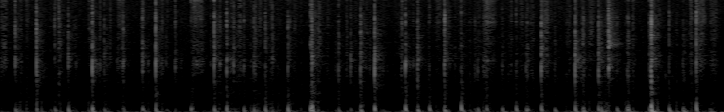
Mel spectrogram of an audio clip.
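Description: A tall, hollow brown cardboard box is held in hand while fingertips and nails tap on it. The result is a quick, irregular stream of soft, dull, low thuds that stop almost at once, with faint clicks from the nails.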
